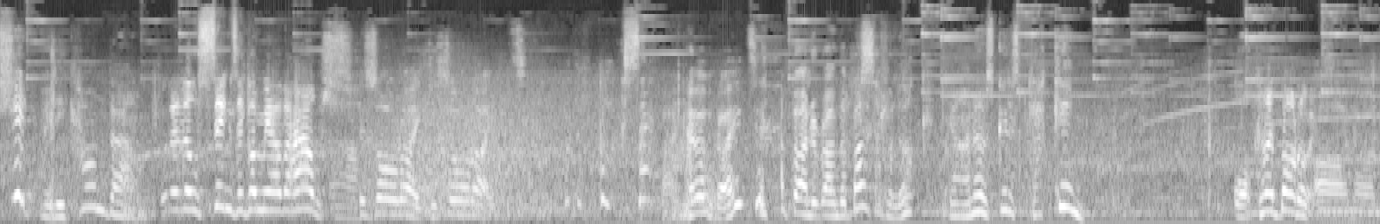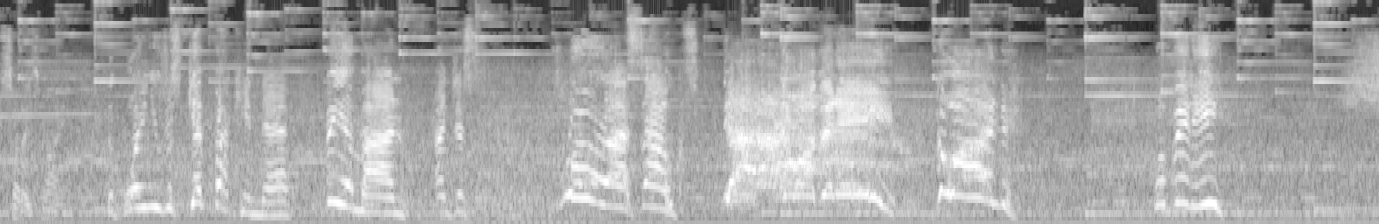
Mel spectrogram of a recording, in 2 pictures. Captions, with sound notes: - Oh, shit, Billy, calm down. - And those things have got me out of the house! - It's all right, it's all right. - What the fuck's that? - A gun. I found it round the block, you know. - Let's have a look. - I'm as good as packin'. - What, can I borrow it? - Oh, no, sorry it's mine. Why don't you just get back in there, be a man, and just throw her ass out! (yelling) Come on, Billy! Go on! Oh, Billy?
